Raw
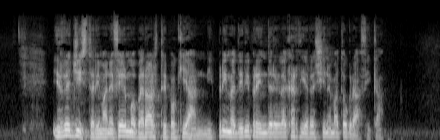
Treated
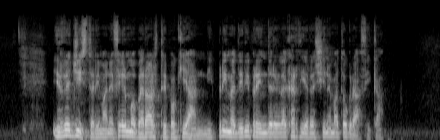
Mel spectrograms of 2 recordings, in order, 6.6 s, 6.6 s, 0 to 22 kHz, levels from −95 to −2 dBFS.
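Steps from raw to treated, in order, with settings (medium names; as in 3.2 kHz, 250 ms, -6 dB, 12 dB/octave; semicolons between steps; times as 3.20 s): 1.21–1.83 s: compression, threshold -22 dBFS, peak gain reduction 7.5 dB; trim -4.5 dB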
